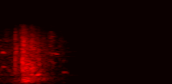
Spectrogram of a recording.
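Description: A brief noisy sound lasting about half a second, then the soundtrack cuts to complete silence.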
